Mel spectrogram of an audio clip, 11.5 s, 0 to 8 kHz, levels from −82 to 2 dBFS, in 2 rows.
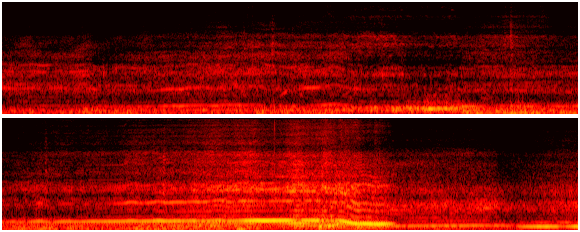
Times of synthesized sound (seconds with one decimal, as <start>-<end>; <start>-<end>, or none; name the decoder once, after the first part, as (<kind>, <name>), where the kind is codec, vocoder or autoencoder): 3.5-4.6 (vocoder, HiFi-GAN)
